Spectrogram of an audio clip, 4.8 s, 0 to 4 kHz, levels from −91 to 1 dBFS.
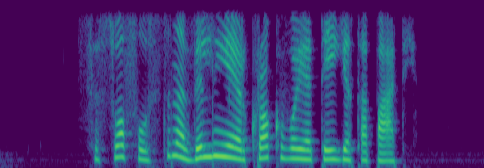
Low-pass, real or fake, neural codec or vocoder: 3.6 kHz; real; none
